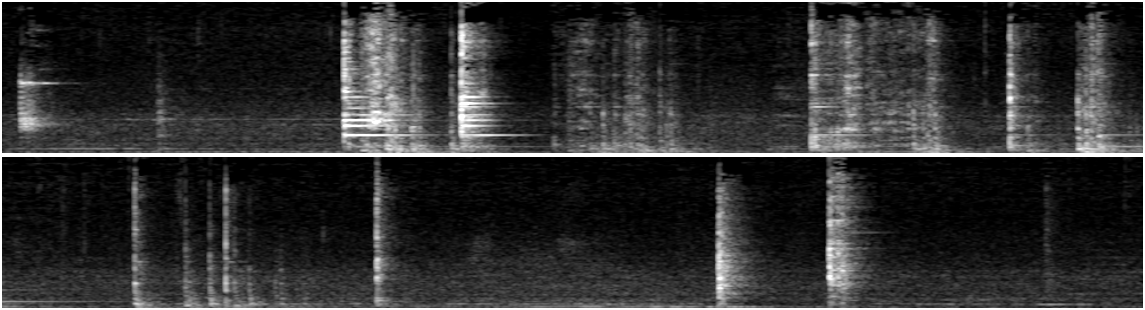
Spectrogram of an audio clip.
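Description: Metal spoon clinking and scraping against the inside of a metal cooking pot while chicken pieces are stirred in a little sauce: about ten irregular, ringing clinks.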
